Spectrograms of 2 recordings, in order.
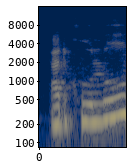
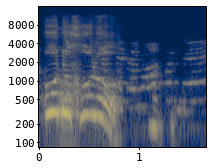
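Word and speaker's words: ادخلوا: Wa idz qulna dkhulu hadhil qaryata wa idz qulna, dan ingatlah ketika kami berfirman adkhulu, masuk. Bu, itu bacanya udkhulu.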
